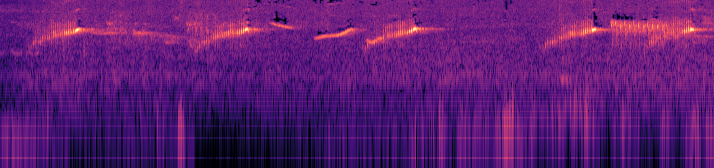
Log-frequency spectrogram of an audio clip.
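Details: Cambodian tailorbird, an endemic of Cambodia, recorded around Phnom Penh near the Tonle Sap and Bassac rivers: loud rising whistled notes sweeping upward into a sharp high note, repeated roughly every one to two seconds, with low background rumble.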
